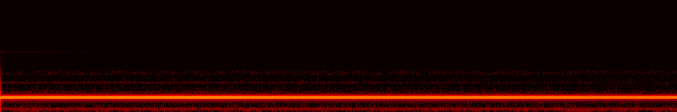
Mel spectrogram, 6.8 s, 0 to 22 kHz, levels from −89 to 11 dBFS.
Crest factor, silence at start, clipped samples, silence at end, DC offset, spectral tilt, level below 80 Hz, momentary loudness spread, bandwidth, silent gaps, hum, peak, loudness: 4 dB; 0 s; under 0.1%; 0 s; under 0.1%; -6.5 dB/octave; -78 dBFS; 3 LU; 1.7 kHz; none; none; -30 dBFS; -36 LUFS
